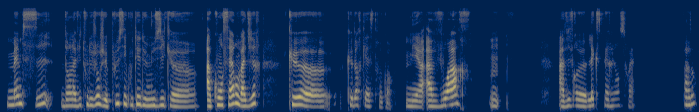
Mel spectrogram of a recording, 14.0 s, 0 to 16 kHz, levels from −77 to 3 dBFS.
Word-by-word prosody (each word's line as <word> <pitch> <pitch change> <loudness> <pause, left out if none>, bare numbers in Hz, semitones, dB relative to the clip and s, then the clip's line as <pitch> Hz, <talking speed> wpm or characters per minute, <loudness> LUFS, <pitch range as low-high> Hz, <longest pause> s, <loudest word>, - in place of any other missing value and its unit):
même 245 +4 0
si 270 +1 -4 0.2
dans 210 +1 -3
la 205 -1 +1
vie 205 - -7
de - - -13
tous 255 - -4
les 225 - -2
jours 265 +4 +2
je 225 - -4
vais 195 - +2
plus 285 +9 -2
écouter 255 0 0
de 225 -2 -2
musique, 215 +1 -2
heu, 185 0 -2 0.2
à 200 -1 +7
concert, 240 +4 +3
on 285 - +7
va 195 -1 +5
dire 265 +9 0 0.6
que, 250 - 0 0.6
heu, 260 - -19 0.3
que 235 - -9
d'orchestre, 205 -6 -8
quoi. - - -19 0.2
Mais 190 -1 -4
à 190 +2 +1
voir 230 +9 +3 0.3
mmh - - -9 1.2
à 185 - 0
vivre, 210 +3 -8
heu, 190 -2 +1
l'expérience 215 0 -7
ouais - - -18 1.0
pardon? 245 +3 -4
220 Hz, 155 wpm, -24 LUFS, 195-245 Hz, 1.2 s, à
